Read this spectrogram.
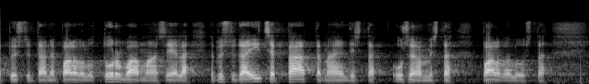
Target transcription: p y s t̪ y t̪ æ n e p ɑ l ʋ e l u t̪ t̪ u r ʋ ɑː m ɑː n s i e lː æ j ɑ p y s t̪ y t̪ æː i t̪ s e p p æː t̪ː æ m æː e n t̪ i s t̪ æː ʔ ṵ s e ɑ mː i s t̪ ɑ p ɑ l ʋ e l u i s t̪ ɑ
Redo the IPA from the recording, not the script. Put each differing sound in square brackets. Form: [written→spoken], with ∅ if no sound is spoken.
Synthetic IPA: p y s t̪ y t̪ [æ→æː] n e p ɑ l ʋ e l u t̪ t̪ u r ʋ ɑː m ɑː n s i e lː æ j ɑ p y s t̪ y t̪ æː i t̪ s e p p æː t̪ː æ m æː e n t̪ i s t̪ [æː→æ] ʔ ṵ s e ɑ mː i s t̪ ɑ p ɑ l ʋ e l u i s t̪ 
